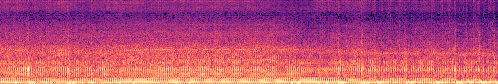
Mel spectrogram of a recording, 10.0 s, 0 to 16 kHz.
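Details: Poulan XT 12538 riding mower, 12.5 hp single-cylinder, 38-inch deck, warm, on a newly installed carburetor replacing one that leaked gas into the crankcase: lumpy idle with irregular pulses that stumble and catch. Rough running; owner suspects valve clearances are off.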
